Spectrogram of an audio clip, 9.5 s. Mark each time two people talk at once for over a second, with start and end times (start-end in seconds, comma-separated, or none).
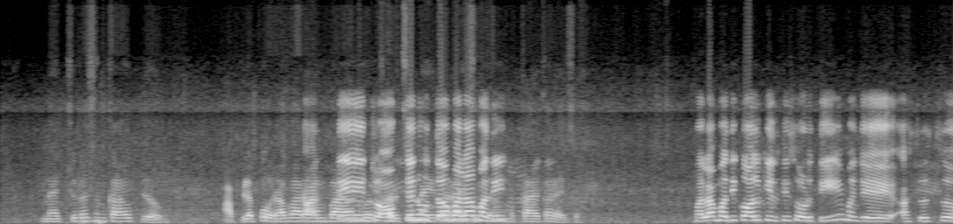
3.1-5.0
